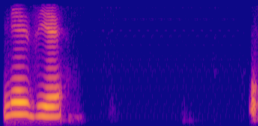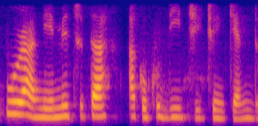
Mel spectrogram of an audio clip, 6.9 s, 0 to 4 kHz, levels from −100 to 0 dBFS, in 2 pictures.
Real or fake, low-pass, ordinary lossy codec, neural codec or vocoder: fake; 3.6 kHz; none; codec, 16 kHz, 0.9 kbps, LongCat-Audio-Codec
